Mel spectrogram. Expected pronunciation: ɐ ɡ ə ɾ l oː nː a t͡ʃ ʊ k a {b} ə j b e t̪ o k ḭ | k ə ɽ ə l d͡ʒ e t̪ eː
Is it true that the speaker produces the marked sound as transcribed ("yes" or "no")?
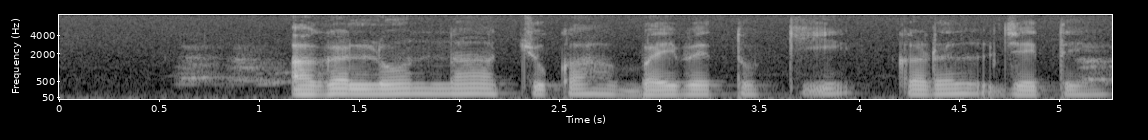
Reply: yes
